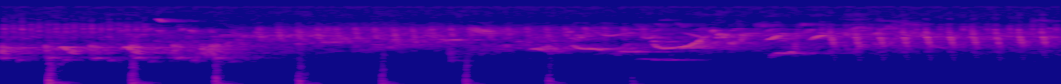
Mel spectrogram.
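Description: Very faint cartoon forest ambience: birds chirping softly, with a run of light, evenly spaced ticks, a little over two a second, that fade out about three seconds in.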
